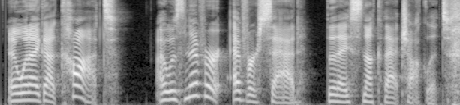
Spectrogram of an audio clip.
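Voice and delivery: ordinary delivery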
